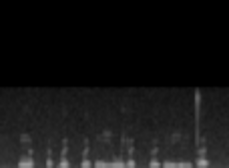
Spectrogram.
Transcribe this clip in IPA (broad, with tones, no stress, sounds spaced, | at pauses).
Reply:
ŋ ɐ˧ k̚ h ɐ˧ k̚ w ɵ˨˥ t̚ p ɵ˨ t̚ m iː˨ w j ɵ˨˥ t̚ k ɵ˨ t̚ n̪ iː˨ m t̪ ɐ˨˥ t̚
